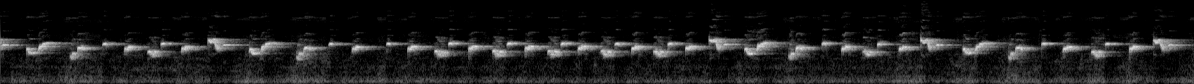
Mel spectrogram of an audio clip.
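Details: Yellow-vented bulbul master song for training other birds and stirring them up: a long, unbroken run of rapid, liquid whistled notes, about four per second, hopping up and down in a lively chattering pattern.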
